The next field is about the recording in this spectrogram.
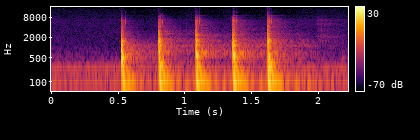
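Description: Five firm knocks on a door in a steady, even rhythm, fairly loud, with no voices around them.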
